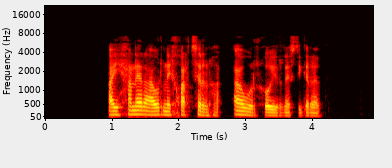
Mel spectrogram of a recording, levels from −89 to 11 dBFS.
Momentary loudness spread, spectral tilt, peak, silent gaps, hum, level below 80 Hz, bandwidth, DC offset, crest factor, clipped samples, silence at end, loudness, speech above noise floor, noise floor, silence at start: 9 LU; -5.5 dB/octave; -4 dBFS; none; none; -62 dBFS; 7.6 kHz; under 0.1%; 20 dB; under 0.1%; 0.8 s; -22 LUFS; 61 dB; -82 dBFS; 0.95 s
